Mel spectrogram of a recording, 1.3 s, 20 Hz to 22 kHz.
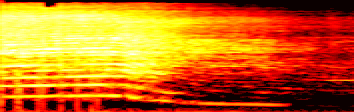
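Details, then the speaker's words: ProTek-RC .21 Samurai RM nitro engine on a dyno winds down from a screaming run after a clean-out and settles to a fast idle still set a little too high. "Still hear the idle's a little high."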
